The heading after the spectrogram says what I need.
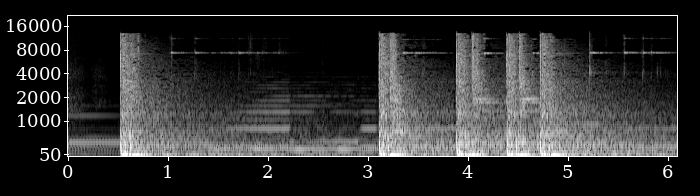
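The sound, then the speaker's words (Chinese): Pistol gunshots in the Korean crime film New World: five sharp cracks, one early and then four in quick succession a few seconds later, over sustained musical tones. “赶紧抢来手枪，将其先打死。”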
